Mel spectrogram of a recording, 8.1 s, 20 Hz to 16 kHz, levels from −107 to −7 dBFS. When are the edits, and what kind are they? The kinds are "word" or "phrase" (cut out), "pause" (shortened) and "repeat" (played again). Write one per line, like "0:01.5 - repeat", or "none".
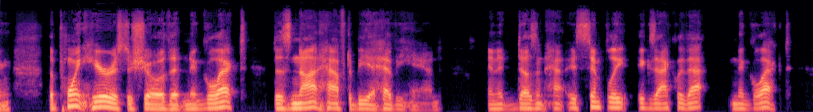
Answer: none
